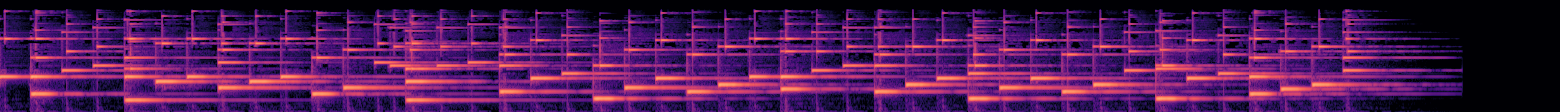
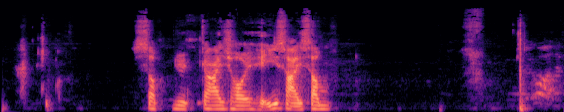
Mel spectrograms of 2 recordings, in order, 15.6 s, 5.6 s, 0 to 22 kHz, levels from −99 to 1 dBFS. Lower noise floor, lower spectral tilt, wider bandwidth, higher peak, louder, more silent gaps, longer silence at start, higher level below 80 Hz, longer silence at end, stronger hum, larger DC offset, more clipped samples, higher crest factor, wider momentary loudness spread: second, -55 dBFS vs -84 dBFS; second, 3 dB/octave vs -4.5 dB/octave; about the same, 16 kHz vs 16 kHz; second, -6 dBFS vs -2 dBFS; about the same, -22 LUFS vs -23 LUFS; neither; second, 0 s vs 0.2 s; second, -78 dBFS vs -66 dBFS; first, 1.55 s vs 0.1 s; neither; neither; neither; second, 18 dB vs 24 dB; second, 5 LU vs 25 LU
